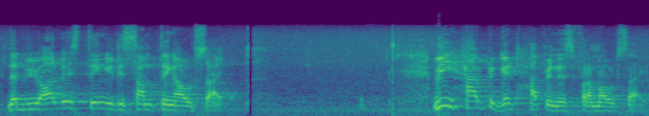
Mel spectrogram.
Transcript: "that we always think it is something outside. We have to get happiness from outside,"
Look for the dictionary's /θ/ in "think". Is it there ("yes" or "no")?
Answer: no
